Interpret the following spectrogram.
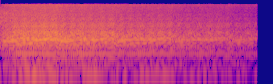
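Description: The closing held synth chord of a techno dance remix dying away, its steady tones fading gradually until the sound cuts off just before the end.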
